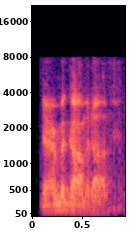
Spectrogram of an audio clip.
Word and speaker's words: Nurmagomedov: I just call him Nurmagomedov. – Nurmagomedov, yes.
